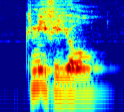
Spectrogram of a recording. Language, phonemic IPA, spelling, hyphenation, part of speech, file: Dutch, /ˈkni.viˌoːl/, knieviool, knie‧vi‧ool, noun, Nl-knieviool.ogg
- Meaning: viola da gamba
